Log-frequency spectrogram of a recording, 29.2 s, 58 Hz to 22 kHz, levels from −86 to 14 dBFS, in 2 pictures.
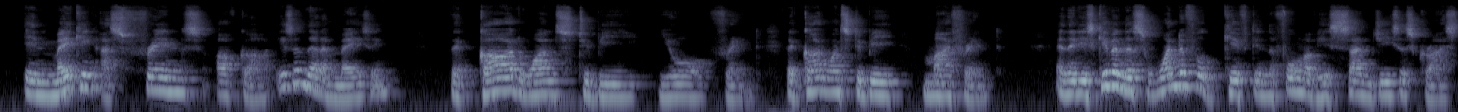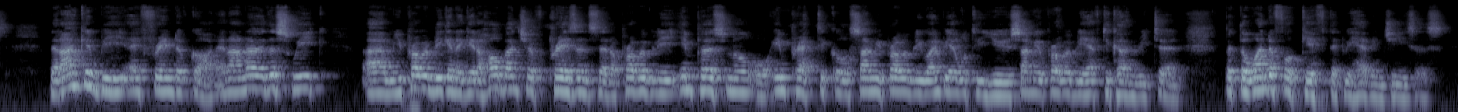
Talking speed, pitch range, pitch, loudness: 190 wpm, 140-180 Hz, 160 Hz, -31 LUFS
